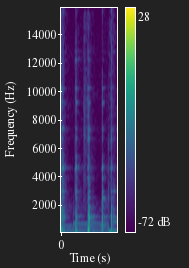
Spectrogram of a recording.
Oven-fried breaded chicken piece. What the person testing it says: you see how crispy it is. Even on the other side it's crispy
